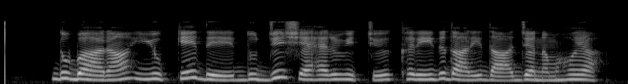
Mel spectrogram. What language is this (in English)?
Punjabi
